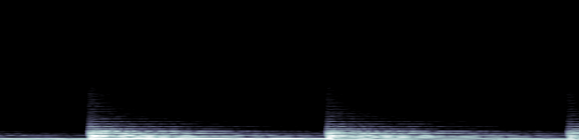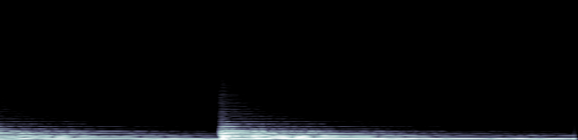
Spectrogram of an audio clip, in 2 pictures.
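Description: A swinging church bell rung in full swing, its clapper striking four times about two and a half seconds apart. Each stroke rings on and fades slowly over a steady low hum.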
